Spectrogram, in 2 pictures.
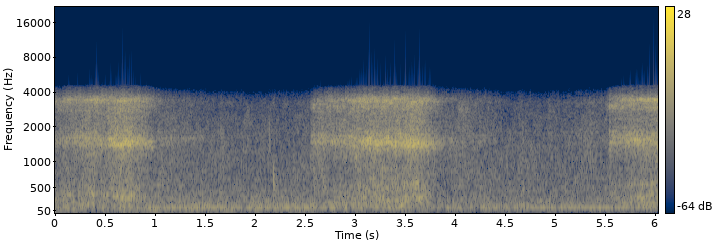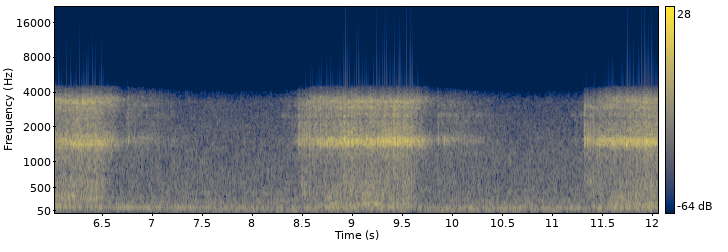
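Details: Man snoring, recorded for his snoring problem: loud, rough snores with each in-breath, about five in twelve seconds, with quiet pauses between.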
